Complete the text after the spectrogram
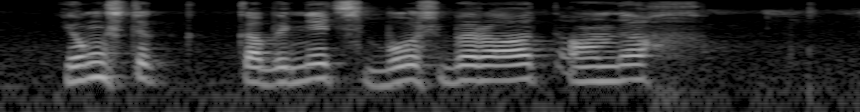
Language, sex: Afrikaans, male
